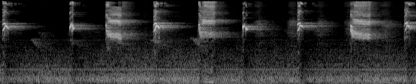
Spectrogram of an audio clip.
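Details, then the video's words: Energetic song of a konin, a sunbird: crisp high chips and brief rasping buzzes alternating in quick, uneven succession. "MASTERAN BURUNG KONIN GACOR FULL ISIAN"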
